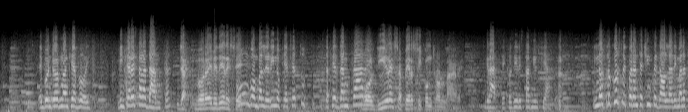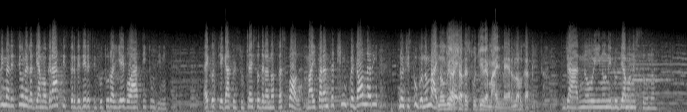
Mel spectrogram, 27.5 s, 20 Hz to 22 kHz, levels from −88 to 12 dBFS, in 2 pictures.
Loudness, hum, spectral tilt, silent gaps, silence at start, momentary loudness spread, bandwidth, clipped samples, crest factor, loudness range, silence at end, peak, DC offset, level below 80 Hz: -17 LUFS; none; -5 dB/octave; none; 0 s; 16 LU; 8.8 kHz; under 0.1%; 16 dB; 4 LU; 0 s; -2 dBFS; under 0.1%; -42 dBFS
